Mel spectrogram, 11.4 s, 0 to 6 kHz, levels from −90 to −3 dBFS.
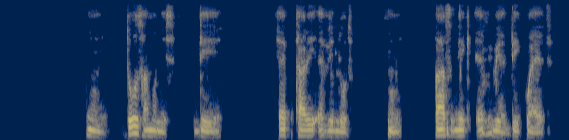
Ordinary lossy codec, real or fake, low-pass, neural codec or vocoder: none; fake; 5.4 kHz; vocoder, 44.1 kHz, 128 mel bands every 512 samples, BigVGAN v2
